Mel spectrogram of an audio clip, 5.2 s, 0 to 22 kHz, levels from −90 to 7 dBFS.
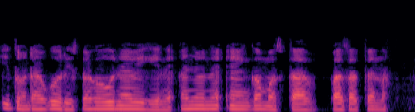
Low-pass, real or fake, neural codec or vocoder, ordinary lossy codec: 5.4 kHz; real; none; MP3, 24 kbps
